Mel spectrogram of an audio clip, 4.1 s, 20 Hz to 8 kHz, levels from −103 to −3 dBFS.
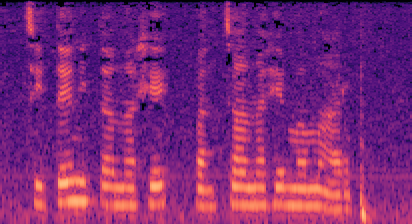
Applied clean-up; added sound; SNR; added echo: none; none; none; none.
